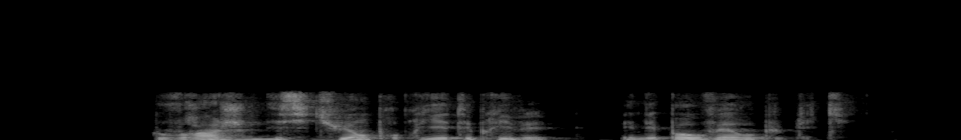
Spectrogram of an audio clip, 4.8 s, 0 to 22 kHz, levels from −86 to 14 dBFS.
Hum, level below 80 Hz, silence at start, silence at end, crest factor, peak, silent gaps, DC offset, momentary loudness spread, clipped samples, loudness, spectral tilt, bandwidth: none; -76 dBFS; 0.8 s; 0.6 s; 20 dB; -12 dBFS; 3.07-3.11 s; under 0.1%; 17 LU; under 0.1%; -32 LUFS; -5.5 dB/octave; 8 kHz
